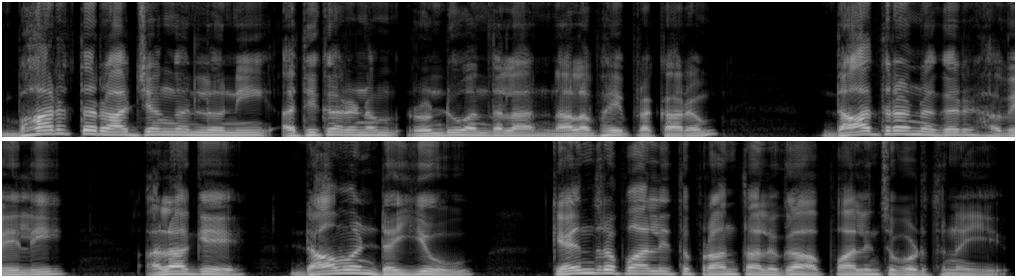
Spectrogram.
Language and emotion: Telugu, neutral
